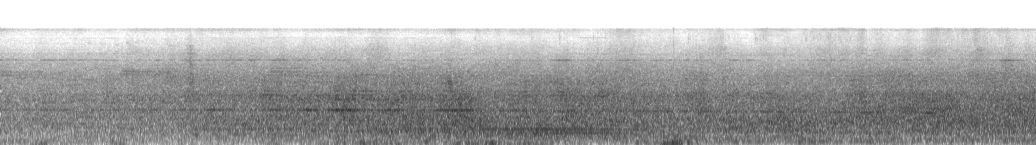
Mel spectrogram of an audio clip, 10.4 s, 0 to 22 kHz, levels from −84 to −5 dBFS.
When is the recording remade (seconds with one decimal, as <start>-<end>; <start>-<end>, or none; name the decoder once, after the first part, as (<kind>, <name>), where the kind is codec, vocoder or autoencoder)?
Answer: 5.1-5.7 (vocoder, Vocos); 7.7-8.3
